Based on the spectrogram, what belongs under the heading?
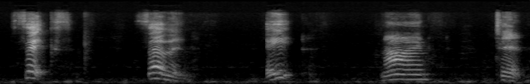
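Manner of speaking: ordinary delivery, nothing marked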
